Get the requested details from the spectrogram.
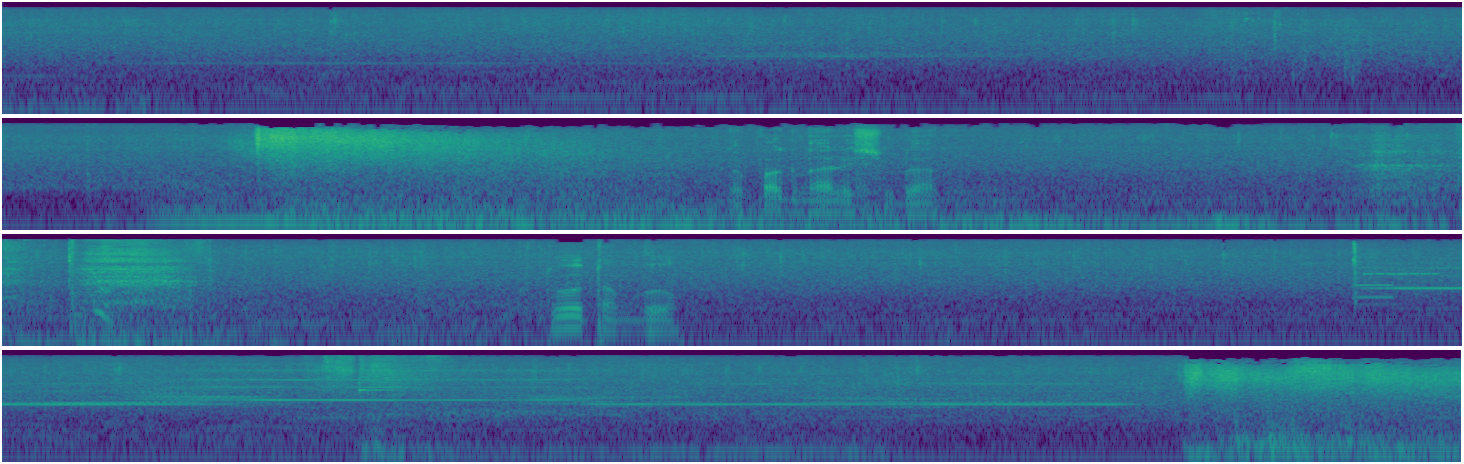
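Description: Rain pours down steadily outdoors.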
